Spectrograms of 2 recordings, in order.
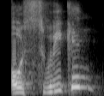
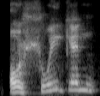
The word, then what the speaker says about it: Ohsweken: And you told me now, no, I want you to help me with this pronunciation because I like to learn. Oswegan? Ohsweken, Ontario, which is classified as Six Nations.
